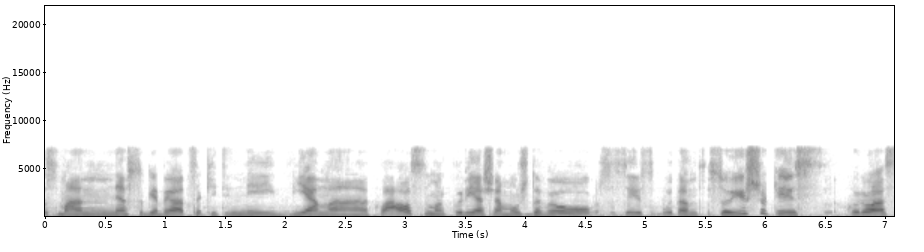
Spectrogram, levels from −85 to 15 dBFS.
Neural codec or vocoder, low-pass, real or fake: codec, 24 kHz, 3 kbps, HILCodec; 7.2 kHz; fake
